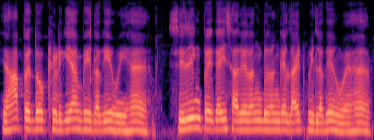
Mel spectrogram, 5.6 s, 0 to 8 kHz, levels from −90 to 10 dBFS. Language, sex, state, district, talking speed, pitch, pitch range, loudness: Hindi, male, Jharkhand, Palamu, 205 wpm, 150 Hz, 140-155 Hz, -15 LUFS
